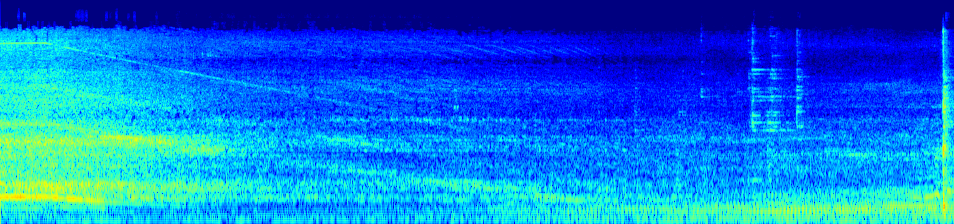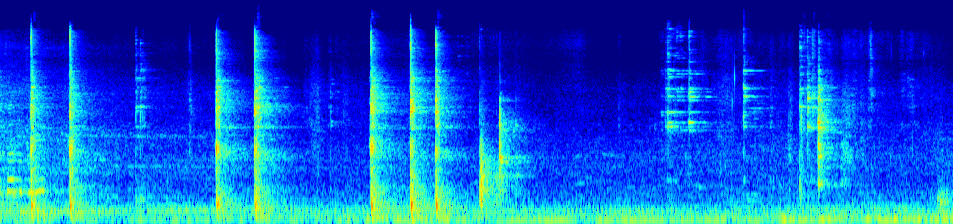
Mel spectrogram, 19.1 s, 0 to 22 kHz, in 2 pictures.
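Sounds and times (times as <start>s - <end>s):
ringing metallic clink: 7.0s - 8.2s, 16.2s - 17.9s
hammer striking metal: 9.4s - 11.1s, 11.7s - 12.5s, 13.2s - 14.7s.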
